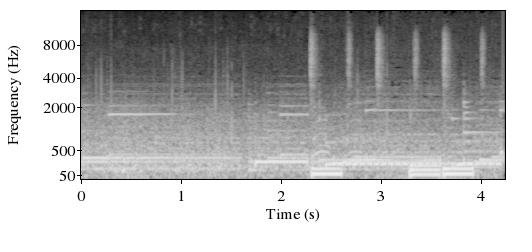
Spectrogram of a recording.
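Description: Background music: a plucked-string, guitar-like tune over held notes. Deep bass and a light ticking beat come in about halfway through.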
